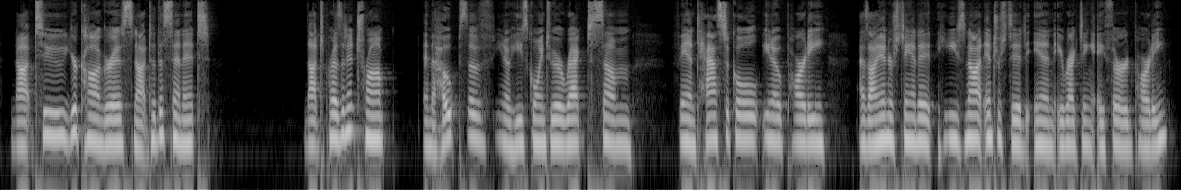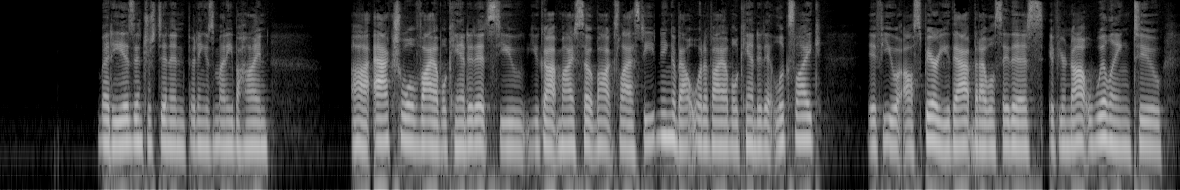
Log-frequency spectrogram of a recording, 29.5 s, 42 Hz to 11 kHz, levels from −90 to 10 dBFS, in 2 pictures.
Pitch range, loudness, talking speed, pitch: 155-175 Hz, -22 LUFS, 165 wpm, 160 Hz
